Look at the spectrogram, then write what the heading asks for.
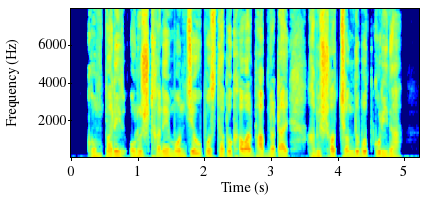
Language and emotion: Bengali, fearful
